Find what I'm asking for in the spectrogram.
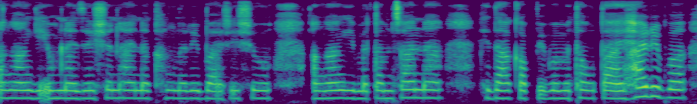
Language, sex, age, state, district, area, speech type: Manipuri, female, 18-30, Manipur, Chandel, rural, spontaneous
